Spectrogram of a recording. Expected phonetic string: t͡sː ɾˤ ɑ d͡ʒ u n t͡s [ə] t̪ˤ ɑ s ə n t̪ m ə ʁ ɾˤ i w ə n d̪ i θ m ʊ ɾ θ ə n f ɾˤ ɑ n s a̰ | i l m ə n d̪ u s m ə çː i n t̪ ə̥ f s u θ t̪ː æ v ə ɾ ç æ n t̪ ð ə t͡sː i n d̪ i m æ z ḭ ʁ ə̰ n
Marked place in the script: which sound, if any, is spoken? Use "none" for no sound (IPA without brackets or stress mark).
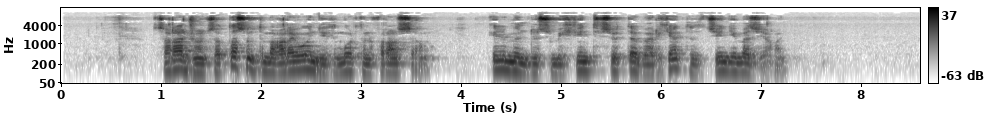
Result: ɑ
